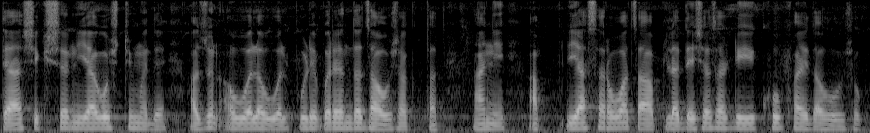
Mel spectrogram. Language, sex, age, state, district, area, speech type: Marathi, male, 18-30, Maharashtra, Ratnagiri, rural, spontaneous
